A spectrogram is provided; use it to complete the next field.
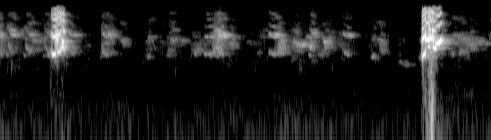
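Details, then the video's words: Two adult green peach-faced lovebirds, red-faced and yellowish white-faced, chirping; two loud harsh chirps nearly four seconds apart with soft scattered twitters in between. "Lovebirds Sounds - Peach-faced Lovebird"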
